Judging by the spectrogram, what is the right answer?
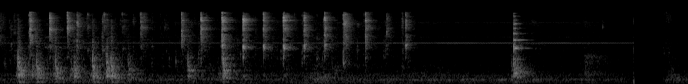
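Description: Eggs being beaten with a utensil in a glass bowl: quick rhythmic clinks of the utensil against the glass, about five a second, stopping about four seconds in, with one more clink a second later.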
